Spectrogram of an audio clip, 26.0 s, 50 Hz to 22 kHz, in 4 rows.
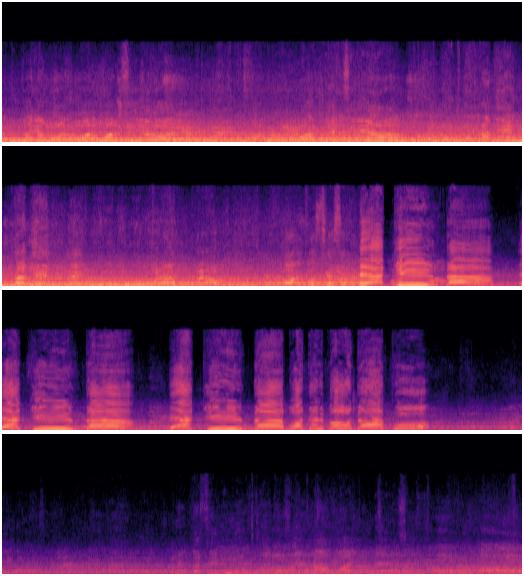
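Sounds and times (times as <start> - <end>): crowd chatter: 0.0 - 26.0
person shouting loud calls: 11.0 - 18.4.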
